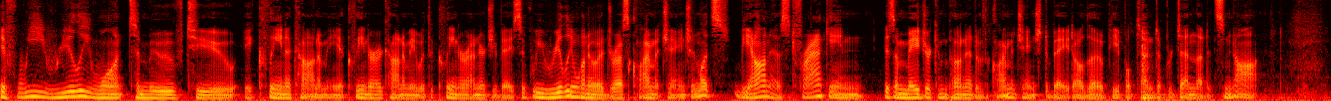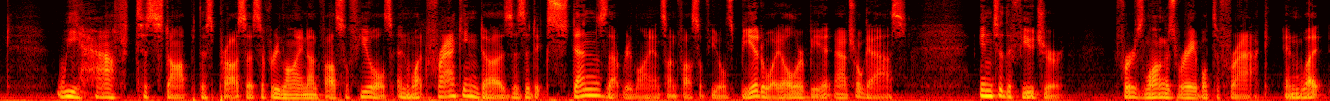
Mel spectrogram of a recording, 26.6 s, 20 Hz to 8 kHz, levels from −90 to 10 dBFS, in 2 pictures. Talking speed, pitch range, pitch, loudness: 205 wpm, 105-145 Hz, 120 Hz, -29 LUFS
